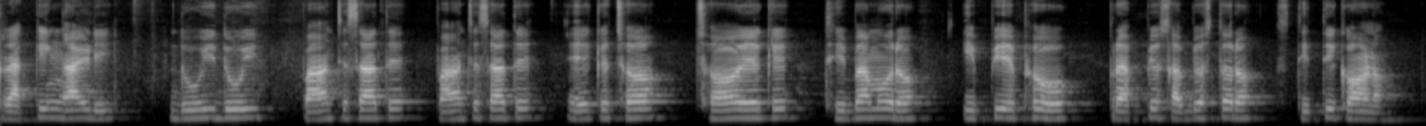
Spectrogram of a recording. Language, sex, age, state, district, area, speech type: Odia, male, 18-30, Odisha, Kendujhar, urban, read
